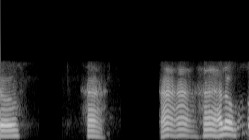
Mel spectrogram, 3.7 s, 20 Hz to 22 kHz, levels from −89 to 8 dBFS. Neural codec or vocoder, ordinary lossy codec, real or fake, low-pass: none; none; real; 3.6 kHz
